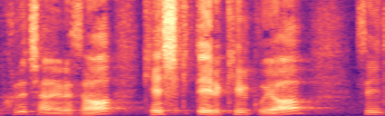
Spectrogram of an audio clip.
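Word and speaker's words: Geschichte: 자, 그 다음에 독일어로 과거에 일어난 일, 이게 참 여러분들 발음이 개식기 때 이렇게 있습니다. 그래서 독일어 발음 자체가 좀 그렇잖아요. 그래서 개식기 때 이렇게 읽고요.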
